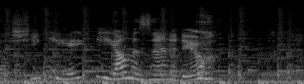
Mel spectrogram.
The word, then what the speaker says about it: Xanadu: mouthful, it's Shiki Aki Yama Xanadu. Like Xanadu, like the Olivia Newton-John song, but not like the Olivia Newton-John song.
